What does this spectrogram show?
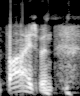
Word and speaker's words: Theismann: we think just by changing the pronunciation of your last name from thieman to Theisman to Ryme with Heisman we think we can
